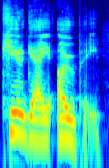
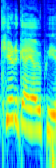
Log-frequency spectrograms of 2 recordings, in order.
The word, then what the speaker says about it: Quilge Opie: And I think that's how you pronounce his name. Honestly, I've never been too sure. It was a lot easier way back in the day when it just looked like it was pronounced as Quilge.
